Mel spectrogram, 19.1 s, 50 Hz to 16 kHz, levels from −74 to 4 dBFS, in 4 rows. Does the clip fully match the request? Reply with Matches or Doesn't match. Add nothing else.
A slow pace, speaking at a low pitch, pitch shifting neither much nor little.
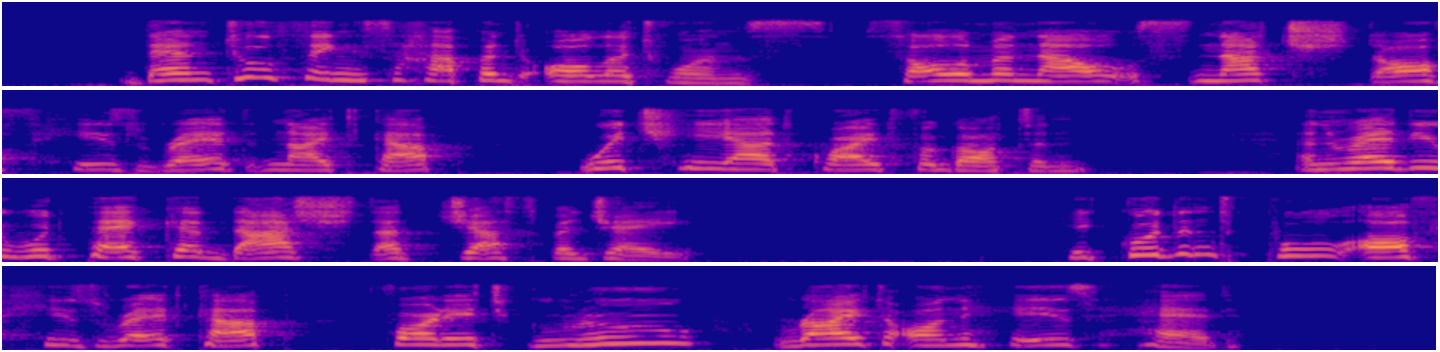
Doesn't match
